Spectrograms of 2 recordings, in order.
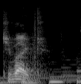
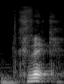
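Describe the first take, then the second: First: Its vowel differs from the vowel in 'quick'. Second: It sounds like 'quick' with a V sound. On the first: The speaker calls it right. "it's no longer pronounced that way" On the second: The speaker calls it wrong. "it's pronounced like quick, but with a V instead of a U"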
